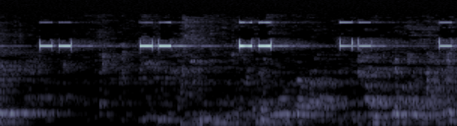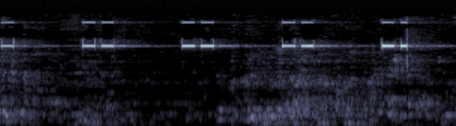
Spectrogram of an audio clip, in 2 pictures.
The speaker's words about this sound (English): the alarm is not set. So I'm going to turn this off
